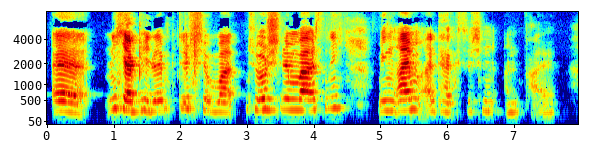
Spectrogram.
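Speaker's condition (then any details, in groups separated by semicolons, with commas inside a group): Ataxia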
